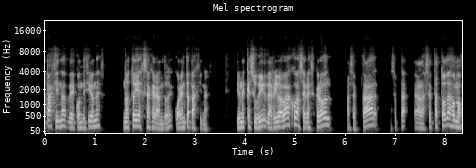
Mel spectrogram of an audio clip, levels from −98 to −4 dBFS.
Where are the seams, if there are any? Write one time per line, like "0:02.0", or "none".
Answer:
none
